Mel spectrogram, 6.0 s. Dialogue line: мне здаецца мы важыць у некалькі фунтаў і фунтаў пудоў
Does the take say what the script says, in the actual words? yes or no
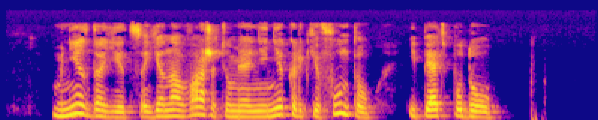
no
